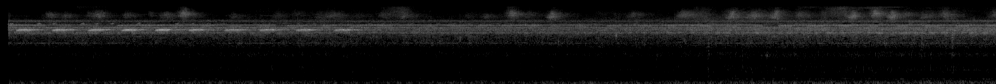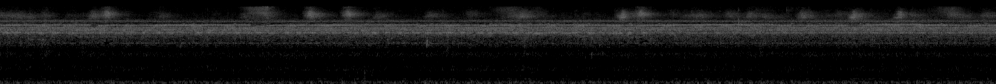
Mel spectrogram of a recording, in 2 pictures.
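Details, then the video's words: Crickets chirping at night in the jungle: a quick run of bright, evenly spaced chirps at first, then a steady high-pitched ringing trill with faint pulsing buzzes above it from other insects. "Cricket sounds |Jungle night"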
